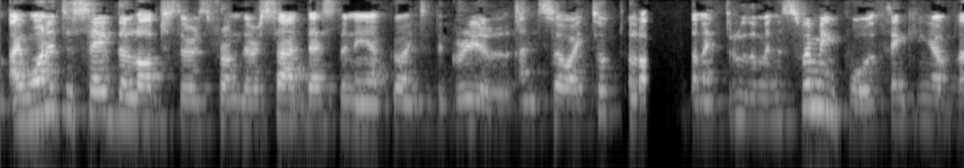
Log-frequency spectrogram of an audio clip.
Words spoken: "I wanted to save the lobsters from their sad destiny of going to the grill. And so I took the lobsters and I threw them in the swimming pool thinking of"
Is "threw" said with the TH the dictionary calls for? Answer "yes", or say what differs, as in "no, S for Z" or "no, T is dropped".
yes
